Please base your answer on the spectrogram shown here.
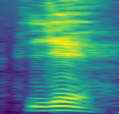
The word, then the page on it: fe: apatani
